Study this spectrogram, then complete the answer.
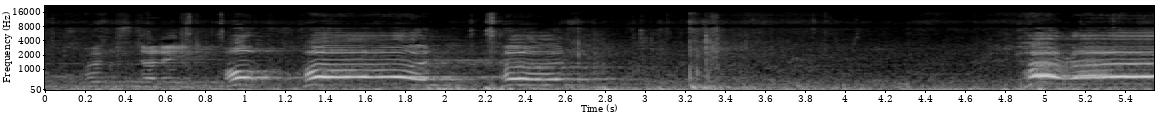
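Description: A man shouts a loud, drawn-out command.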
